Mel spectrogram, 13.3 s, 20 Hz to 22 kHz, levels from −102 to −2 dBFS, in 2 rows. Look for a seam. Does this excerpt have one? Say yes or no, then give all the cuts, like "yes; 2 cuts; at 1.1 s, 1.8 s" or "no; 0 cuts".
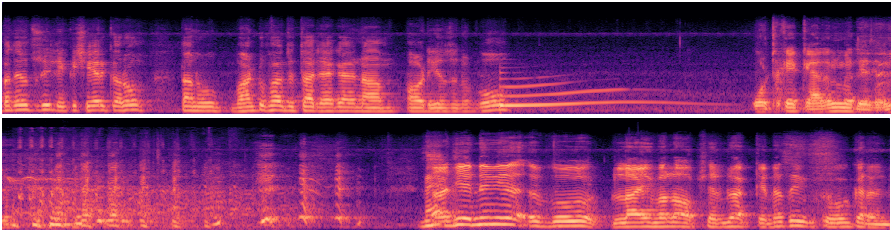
no; 0 cuts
